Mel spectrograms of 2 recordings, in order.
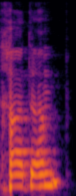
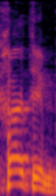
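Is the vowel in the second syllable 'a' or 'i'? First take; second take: a; i. First: The second syllable has an 'a' vowel. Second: The second syllable has an 'i' vowel. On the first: The speaker calls it wrong. "not Khatim" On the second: The speaker calls it right. "with the kasra"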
